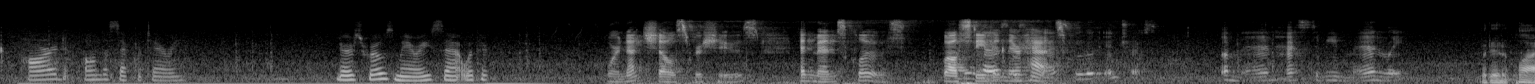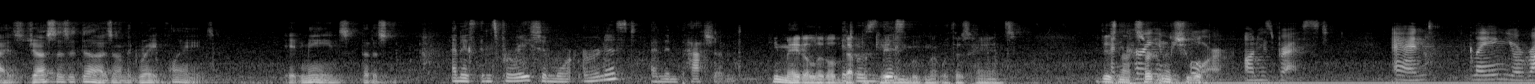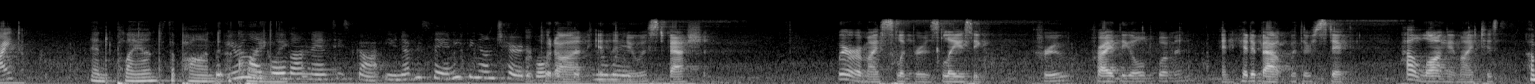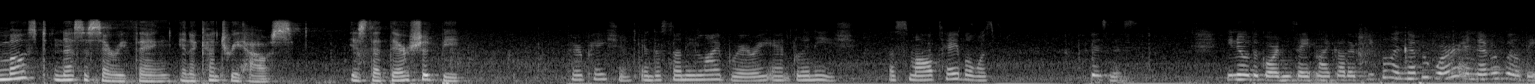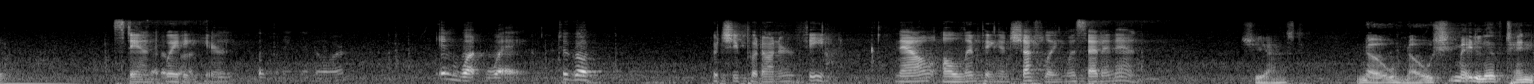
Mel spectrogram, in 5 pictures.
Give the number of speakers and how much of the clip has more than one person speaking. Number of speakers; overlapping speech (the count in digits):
9, about 9%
